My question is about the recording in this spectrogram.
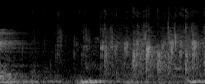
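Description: Audience applauding, the clapping starting just under a second in.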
